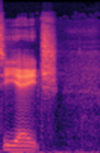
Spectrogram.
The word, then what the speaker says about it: Leitch: It's Leitch.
